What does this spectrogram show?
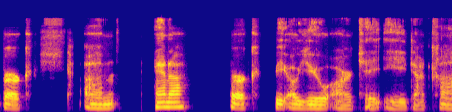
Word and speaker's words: Bourke: I've been calling it Burke for a dozen times and I have to keep remembering that she pronounces it Burke.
